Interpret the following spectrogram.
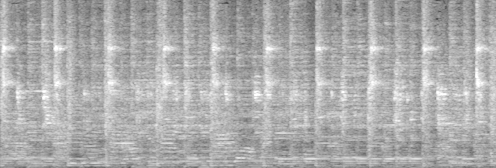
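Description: Live rockabilly band playing an uptempo blues: piano and hollow-body electric guitar over a steady beat.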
